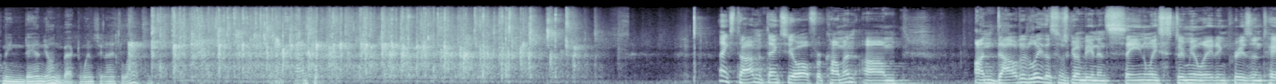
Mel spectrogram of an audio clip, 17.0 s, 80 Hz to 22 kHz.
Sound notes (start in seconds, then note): 1.6 applause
